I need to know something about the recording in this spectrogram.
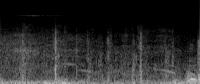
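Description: Running footfalls on asphalt with wind rumbling on a body-worn camera's microphone, from a runner jogging at race pace. The footfalls come as faint, regular steps.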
